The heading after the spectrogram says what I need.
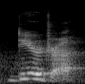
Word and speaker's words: Deirdre: so Verona Deirdre just think of the word dear and add drew Deirdre oran some people pronounce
